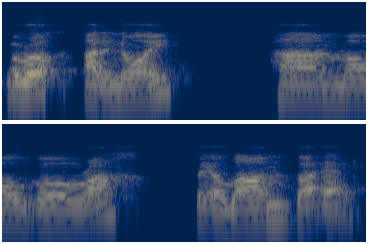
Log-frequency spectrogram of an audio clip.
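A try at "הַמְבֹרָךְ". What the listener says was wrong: Okay, so it's Hamivorach. There's no O there. The two dots signify that it's just the sound of it. So it's Hamivorach.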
